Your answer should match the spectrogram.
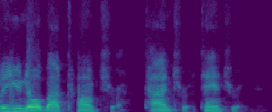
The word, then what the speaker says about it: tantra: Tantra tantra?" The answer was it rhymes with mantra.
